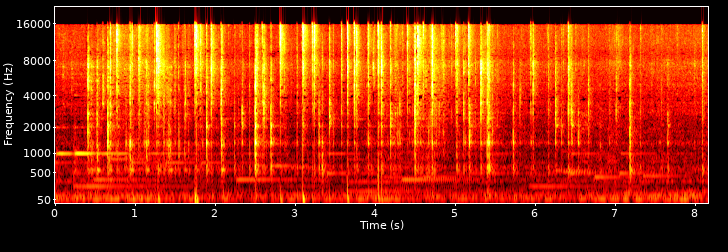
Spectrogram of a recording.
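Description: Dried sea mustard (miyeok) deep-frying in hot oil, crackling with dense, irregular pops as wooden chopsticks move the pieces about. Soft background music with held notes runs underneath.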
